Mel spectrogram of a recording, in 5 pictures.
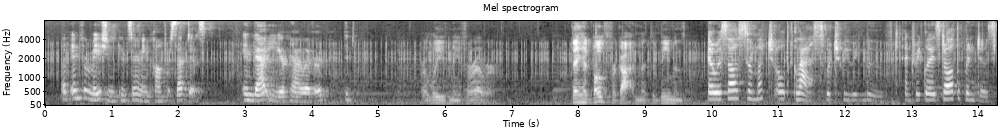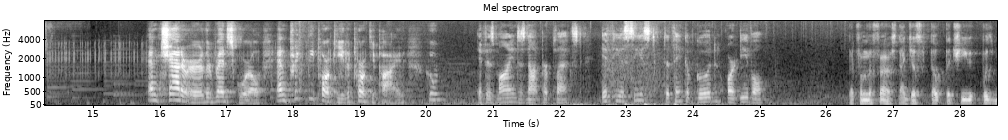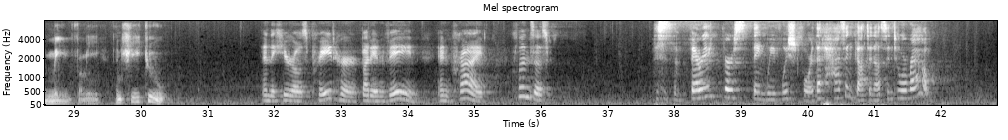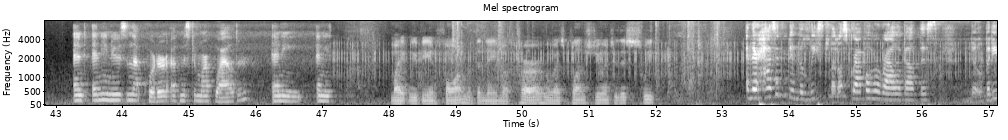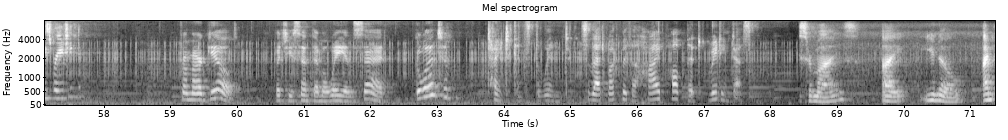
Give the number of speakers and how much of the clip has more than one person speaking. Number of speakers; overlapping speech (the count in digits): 10, no overlap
